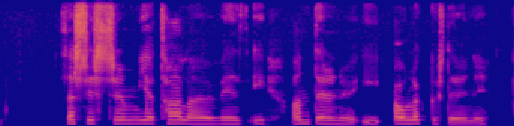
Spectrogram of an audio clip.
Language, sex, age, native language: Icelandic, male, 12, Icelandic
